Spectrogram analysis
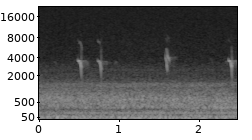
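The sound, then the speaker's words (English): Four short, high-pitched calls from decoy ducks, not wild birds, sound at uneven intervals over a steady background hiss, each a brief, thin quack-like note with gaps between. “These are the decoys calling.”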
